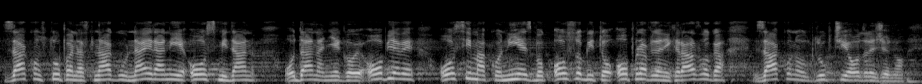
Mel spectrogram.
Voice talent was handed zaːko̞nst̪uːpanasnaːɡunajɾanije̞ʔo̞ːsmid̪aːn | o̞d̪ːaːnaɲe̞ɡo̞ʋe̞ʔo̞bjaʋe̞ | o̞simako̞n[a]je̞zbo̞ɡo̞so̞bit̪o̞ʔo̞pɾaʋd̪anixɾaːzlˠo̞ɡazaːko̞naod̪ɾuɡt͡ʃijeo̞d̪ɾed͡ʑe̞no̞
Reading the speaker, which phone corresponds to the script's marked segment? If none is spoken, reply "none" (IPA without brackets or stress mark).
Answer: i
